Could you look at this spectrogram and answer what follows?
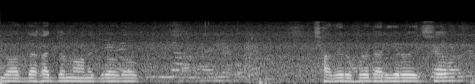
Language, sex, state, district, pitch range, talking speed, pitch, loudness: Bengali, male, West Bengal, Cooch Behar, 150-155 Hz, 125 wpm, 155 Hz, -16 LUFS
